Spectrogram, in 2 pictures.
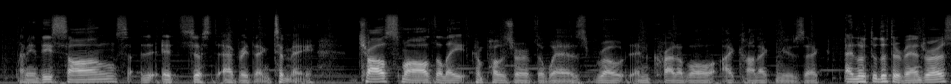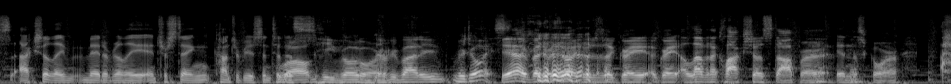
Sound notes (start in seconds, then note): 14.6 chuckles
